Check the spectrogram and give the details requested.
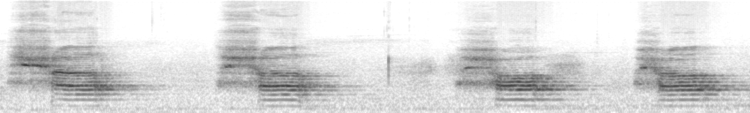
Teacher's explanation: حلق کے درمیانی حصے سے ہا کی آواز کو پڑھنا چاہیے، ہا اندر سے آئے گی۔ · हमारा जो हलक है हलक के दरमियानी हिस्से से ये आवाज आएगी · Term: हा की आवाज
